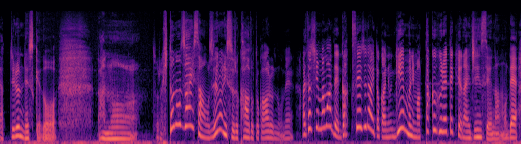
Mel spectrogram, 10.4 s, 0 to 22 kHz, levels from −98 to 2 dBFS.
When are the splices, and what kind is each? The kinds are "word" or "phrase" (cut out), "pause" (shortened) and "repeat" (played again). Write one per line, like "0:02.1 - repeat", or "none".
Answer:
0:06.0 - pause

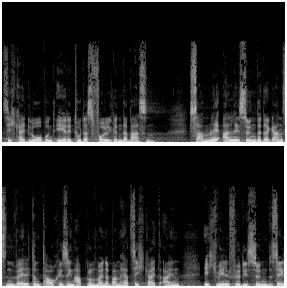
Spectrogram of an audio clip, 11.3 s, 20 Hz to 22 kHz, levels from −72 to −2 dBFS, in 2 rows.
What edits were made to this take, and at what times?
0:07.1 - word
0:10.2 - word

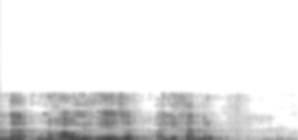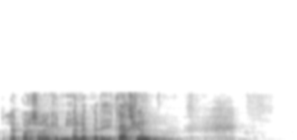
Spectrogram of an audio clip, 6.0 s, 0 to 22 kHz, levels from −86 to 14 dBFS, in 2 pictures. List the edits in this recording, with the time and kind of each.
0:03.7 - word

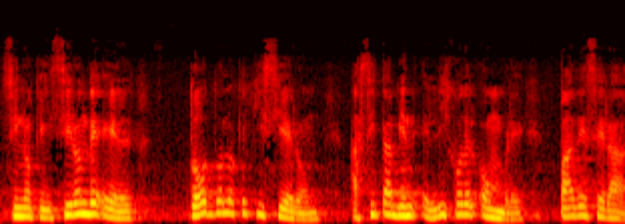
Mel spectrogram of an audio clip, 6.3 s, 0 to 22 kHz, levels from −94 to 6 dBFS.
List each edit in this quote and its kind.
none

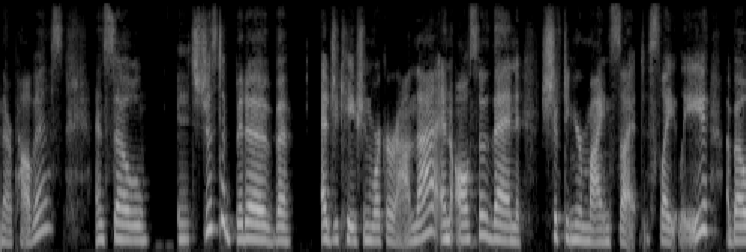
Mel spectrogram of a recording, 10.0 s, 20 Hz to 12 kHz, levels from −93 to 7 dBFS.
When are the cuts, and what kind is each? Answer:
none

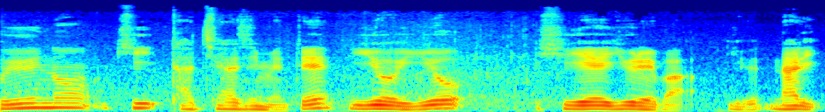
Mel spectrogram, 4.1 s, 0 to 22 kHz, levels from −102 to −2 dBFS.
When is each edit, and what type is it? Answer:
0:01.7 - pause

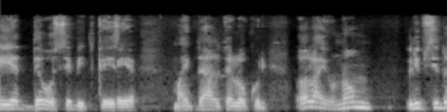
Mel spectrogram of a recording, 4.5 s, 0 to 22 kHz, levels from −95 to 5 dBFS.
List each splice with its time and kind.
0:01.1 - phrase
0:01.9 - word

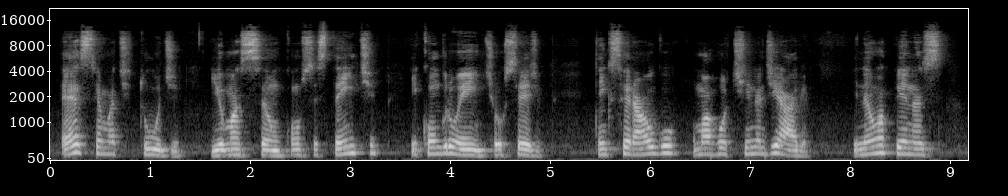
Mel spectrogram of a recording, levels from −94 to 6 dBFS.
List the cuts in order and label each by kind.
none

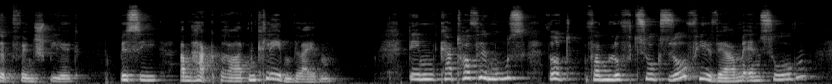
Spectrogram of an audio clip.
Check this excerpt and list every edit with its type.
0:01.2 - pause

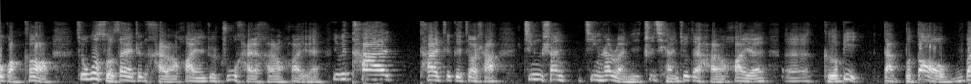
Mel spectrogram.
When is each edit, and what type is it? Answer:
0:03.3 - pause
0:07.8 - pause

